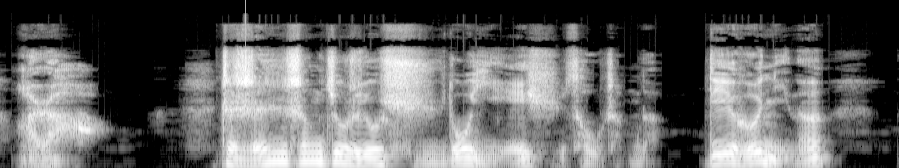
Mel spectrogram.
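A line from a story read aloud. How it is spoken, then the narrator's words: Sighing. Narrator (Chinese): 东方朔叹道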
